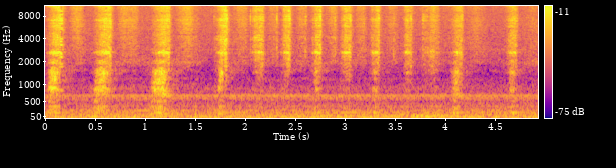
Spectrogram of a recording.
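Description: A glass dip pen's nib scratches across a large, flat sheet of white drawing paper on a wooden table while filling in dark areas. Quiet, dry, bright scratching comes in short, uneven bursts of strokes with a soft rasp between them, over a faint steady low tone.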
